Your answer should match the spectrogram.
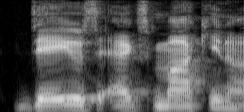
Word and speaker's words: deus ex machina: So the Eye of Thundera was directly activated and came to life in many episodes of the Thundercats and was their deus ex machina.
